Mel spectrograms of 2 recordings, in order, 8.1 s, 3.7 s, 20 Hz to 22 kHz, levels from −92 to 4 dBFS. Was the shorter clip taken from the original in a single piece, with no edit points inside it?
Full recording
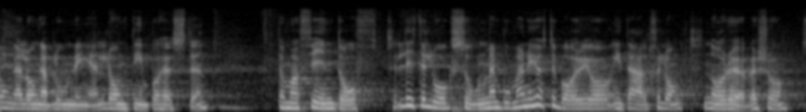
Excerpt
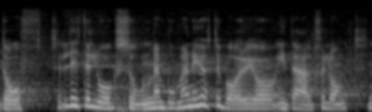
yes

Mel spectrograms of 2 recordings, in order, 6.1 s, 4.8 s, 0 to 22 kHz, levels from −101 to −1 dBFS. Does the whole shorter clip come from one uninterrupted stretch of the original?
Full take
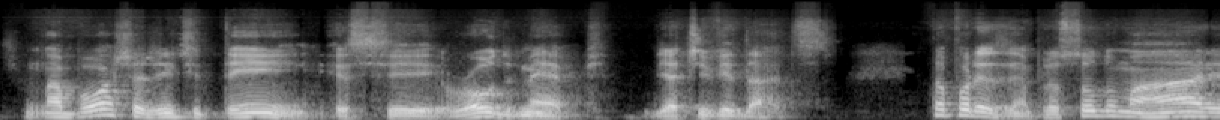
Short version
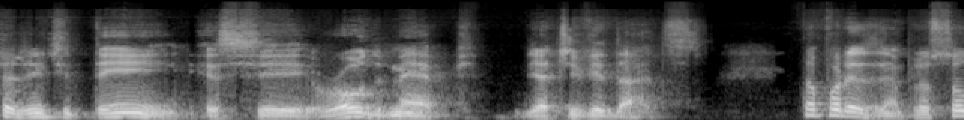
yes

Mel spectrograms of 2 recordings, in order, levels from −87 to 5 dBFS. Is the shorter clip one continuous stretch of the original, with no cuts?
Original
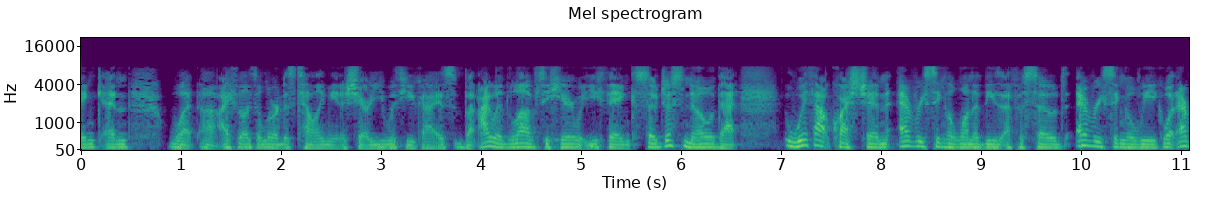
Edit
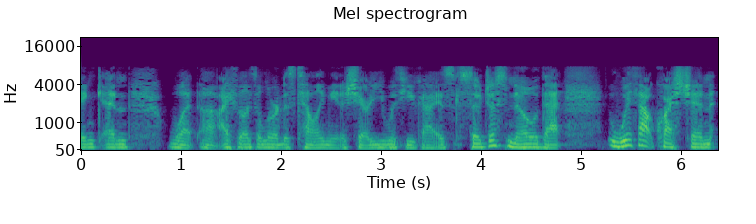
no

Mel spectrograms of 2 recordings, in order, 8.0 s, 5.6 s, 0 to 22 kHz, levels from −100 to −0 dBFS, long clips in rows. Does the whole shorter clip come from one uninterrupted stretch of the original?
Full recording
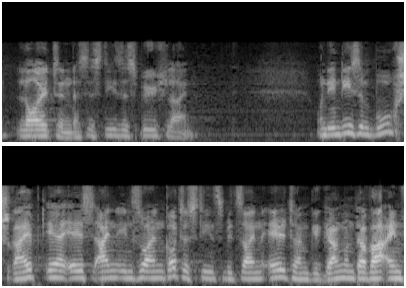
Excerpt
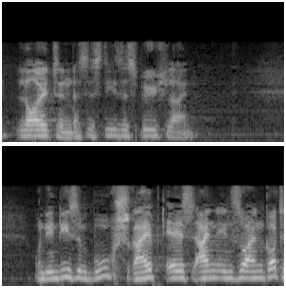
no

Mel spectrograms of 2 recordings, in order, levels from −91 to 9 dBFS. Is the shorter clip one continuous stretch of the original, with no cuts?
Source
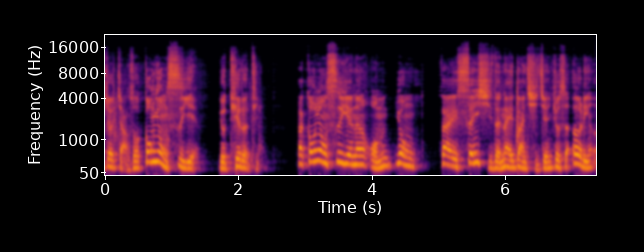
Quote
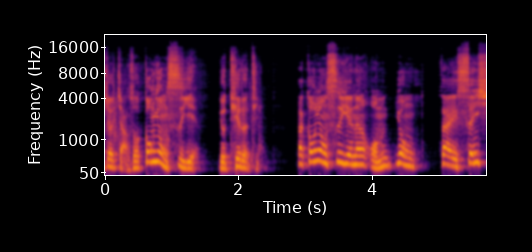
yes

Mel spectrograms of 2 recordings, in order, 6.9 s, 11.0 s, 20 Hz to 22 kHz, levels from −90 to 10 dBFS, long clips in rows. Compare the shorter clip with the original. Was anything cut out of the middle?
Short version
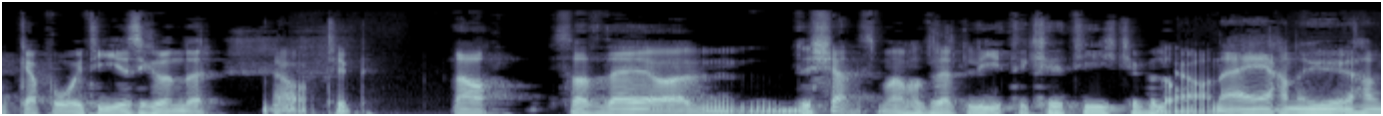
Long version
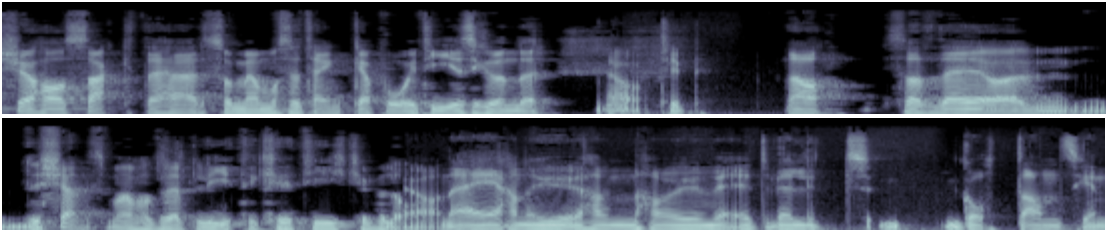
no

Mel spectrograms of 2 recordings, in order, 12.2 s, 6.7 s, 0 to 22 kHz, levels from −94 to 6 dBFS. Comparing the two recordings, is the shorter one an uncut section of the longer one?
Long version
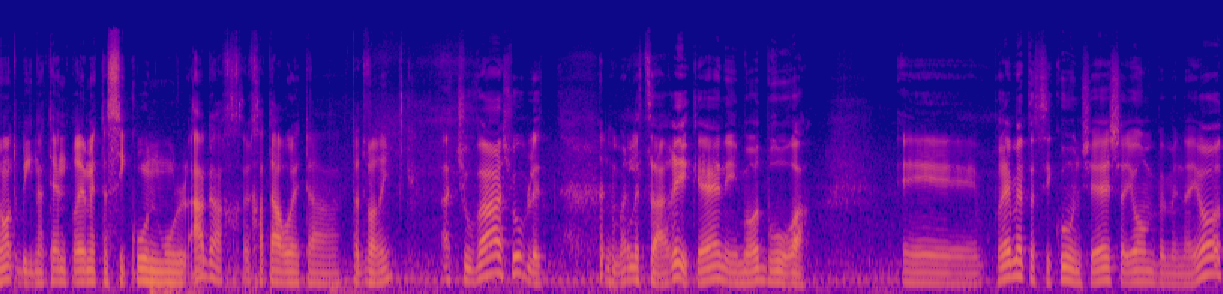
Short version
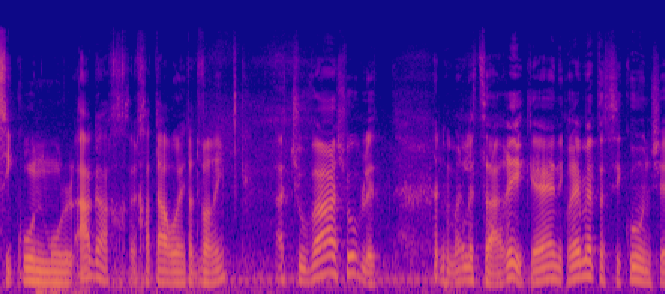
no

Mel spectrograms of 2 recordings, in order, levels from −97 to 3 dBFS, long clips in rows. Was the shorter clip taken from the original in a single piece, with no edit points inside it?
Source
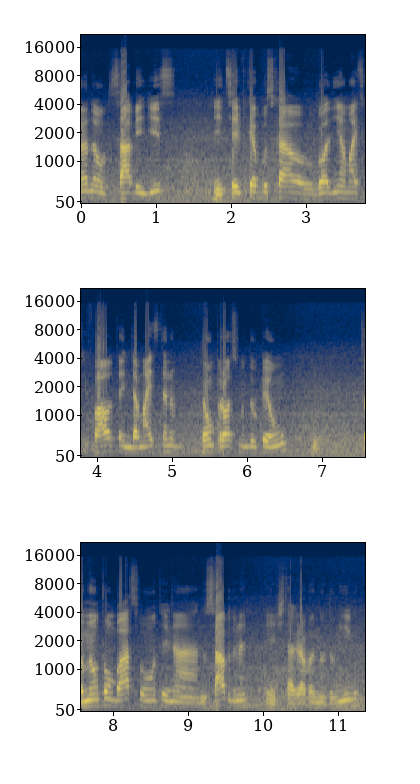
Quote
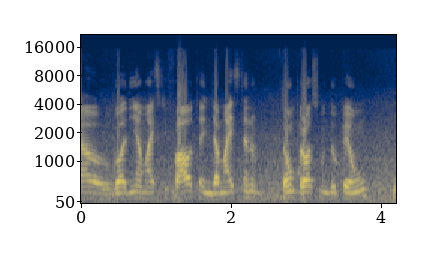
yes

